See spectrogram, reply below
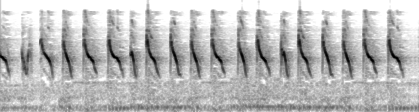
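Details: Bar-winged prinia in a furious challenge to a rival: a relentless run of clipped, high, falling chirps, roughly three per second, all loud and evenly spaced.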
